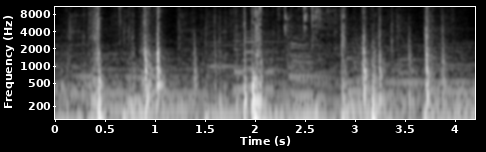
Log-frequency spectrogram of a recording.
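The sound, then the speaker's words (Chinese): A father unlocks and opens the door of a secondhand house that a family is viewing: a handful of sharp metallic clicks and rattles at uneven intervals, like keys working a lock and a latch giving way, with no talking. “爸爸打开门，小声提醒斑斑”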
